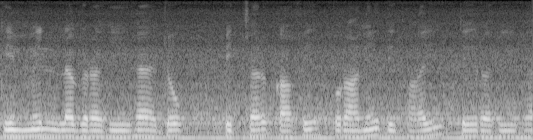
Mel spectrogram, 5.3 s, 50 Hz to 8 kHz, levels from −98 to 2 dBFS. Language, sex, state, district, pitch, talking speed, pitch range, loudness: Hindi, male, Haryana, Charkhi Dadri, 130 Hz, 135 wpm, 125-135 Hz, -15 LUFS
